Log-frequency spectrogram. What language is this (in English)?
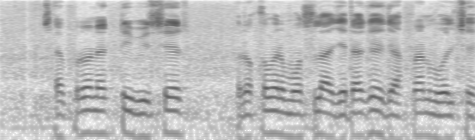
Bangla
